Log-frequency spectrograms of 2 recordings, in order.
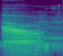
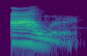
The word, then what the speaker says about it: hour: An hour. An hour. Es igual que en español, la hora del tiempo. Usted no pronuncia la H. ¿Por qué? Porque la H en este caso es muda.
